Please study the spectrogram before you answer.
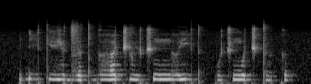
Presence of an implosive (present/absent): present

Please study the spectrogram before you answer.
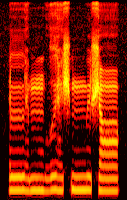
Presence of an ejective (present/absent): absent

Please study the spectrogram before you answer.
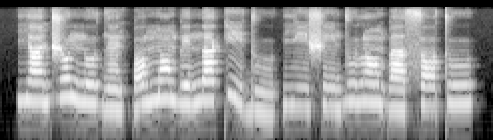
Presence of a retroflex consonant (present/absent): absent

